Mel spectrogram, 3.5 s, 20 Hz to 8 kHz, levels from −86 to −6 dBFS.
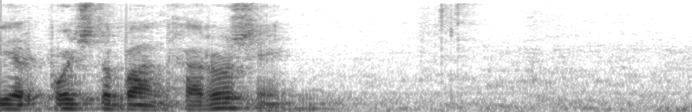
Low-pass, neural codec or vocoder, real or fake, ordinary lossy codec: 7.2 kHz; vocoder, 22.05 kHz, 80 mel bands, WaveNeXt; fake; MP3, 64 kbps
